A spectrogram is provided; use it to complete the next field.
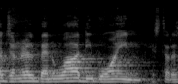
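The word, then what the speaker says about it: Benoît de Boigne: लिए रखा था, तो इनका नाम था जनरल बेनुआ दी बोआइन, इस तरह से प्रोनाउंस किया जाता है, ठीक है।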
